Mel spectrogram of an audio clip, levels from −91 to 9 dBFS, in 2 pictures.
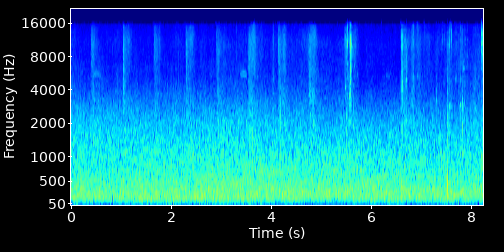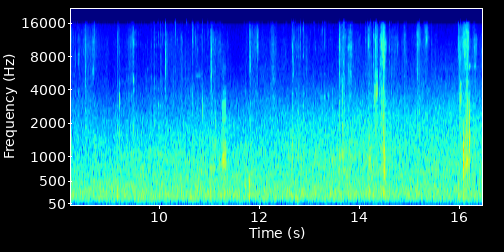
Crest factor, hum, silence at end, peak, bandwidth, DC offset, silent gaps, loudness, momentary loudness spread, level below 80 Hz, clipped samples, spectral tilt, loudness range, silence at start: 34 dB; none; 0 s; 0 dBFS; 17 kHz; under 0.1%; none; -35 LUFS; 6 LU; -68 dBFS; under 0.1%; -4 dB/octave; 3 LU; 0 s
